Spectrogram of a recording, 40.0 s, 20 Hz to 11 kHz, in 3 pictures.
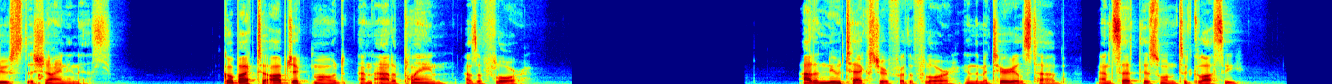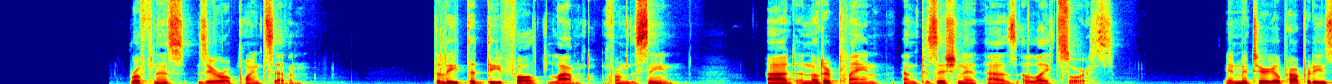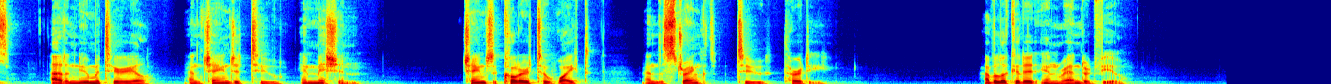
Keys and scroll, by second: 0.7-3.9 typing, 1.8 Return, 5.2 s, 7.3 typing, 15.2-16.6 typing, 19.2 typing, 21.1 shift+a, 23.5-26.0 typing, 31.1 typing, 36.0-37.2 typing.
